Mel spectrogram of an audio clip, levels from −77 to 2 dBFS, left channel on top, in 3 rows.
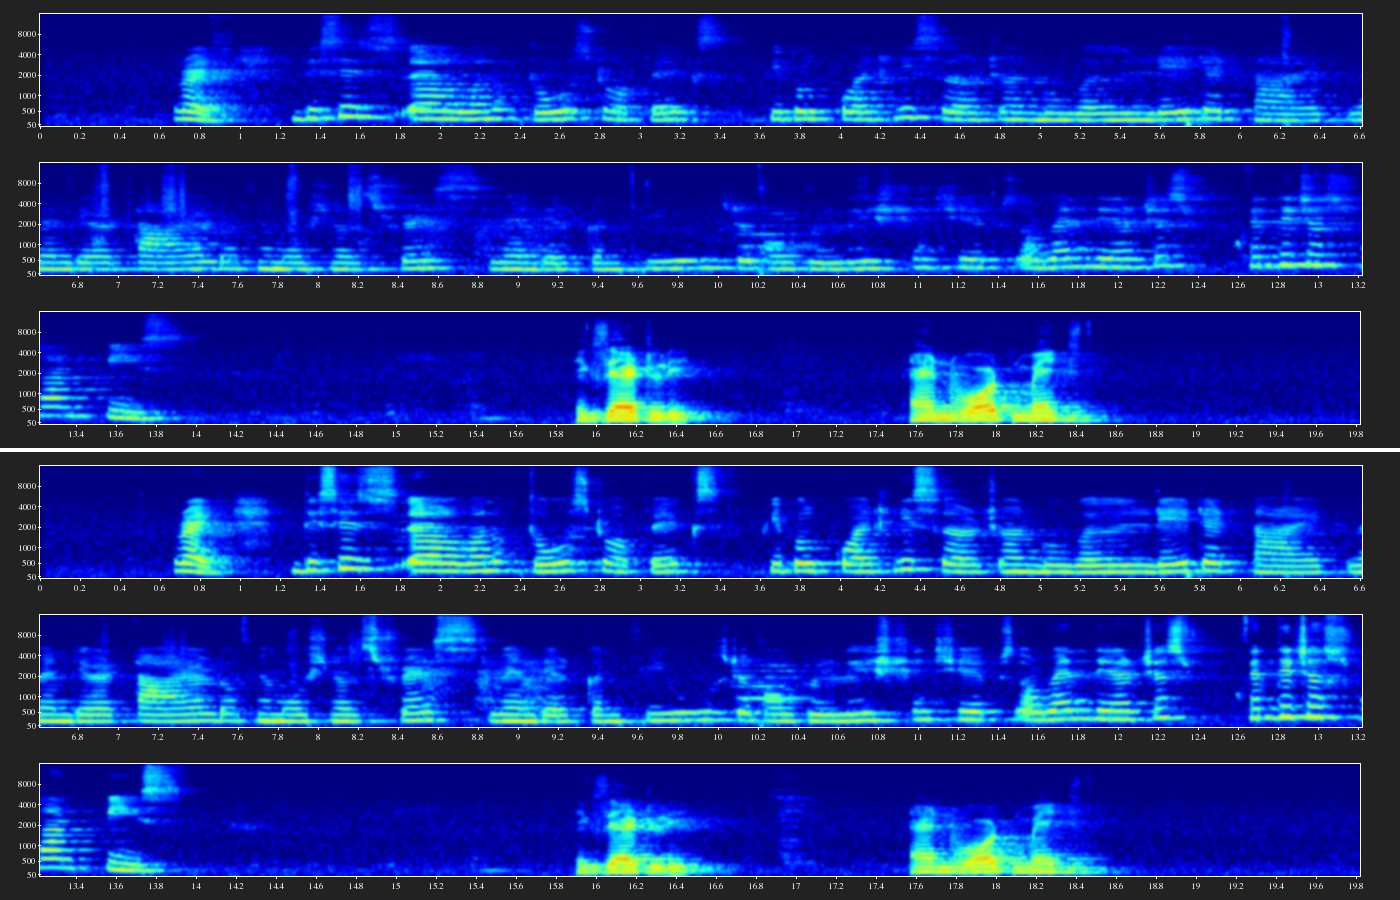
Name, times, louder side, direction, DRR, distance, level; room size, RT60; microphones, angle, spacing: voice 1, 0.7-3.4 3.6-12.4 12.6-13.9 16.9-17.0, right 4 dB, 50° right, 12 dB, 0.6 m, -35 dB
voice 2, 15.9-16.5 17.6-18.5, left 3 dB, 20° left, 12 dB, 0.4 m, -24 dB
11.5 x 4.3 x 6.5 m, 0.68 s
head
